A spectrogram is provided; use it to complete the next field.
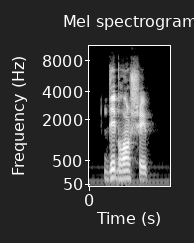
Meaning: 1. to unplug 2. to turn off, switch off (of an alarm) 3. to prune, to remove branches
- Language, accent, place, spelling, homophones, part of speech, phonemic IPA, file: French, France, Lyon, débrancher, débranchai / débranché / débranchée / débranchées / débranchés / débranchez, verb, /de.bʁɑ̃.ʃe/, LL-Q150 (fra)-débrancher.wav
